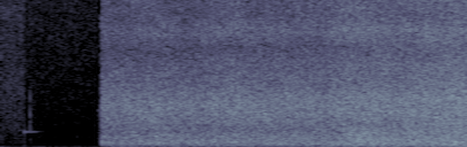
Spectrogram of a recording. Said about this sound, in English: It's one of the most beautiful views of any campus in America, the Pacific Ocean crashing against the shores of UC Santa Barbara every morning, noon, and night.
